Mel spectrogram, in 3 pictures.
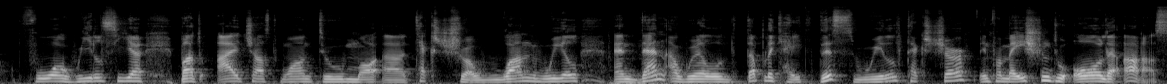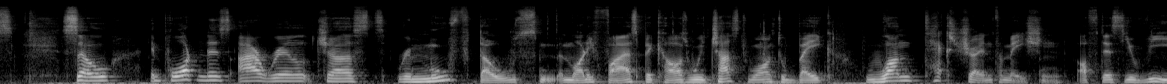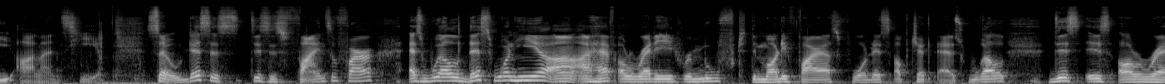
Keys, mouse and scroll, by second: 15.1 click, 17.1 click, 18.5-26.7 middle drag, 19.0 scroll up 1, 24.0 scroll down 1, 26.0-26.7 scroll up 2, 26.7 click, 27.1-30.9 scroll down 2, 33.2 click, 34.0-34.9 middle drag.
